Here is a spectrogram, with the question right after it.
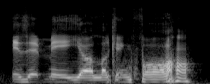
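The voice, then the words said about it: Poor Palpatine character voice. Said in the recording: “my terrible Palpatine impression ... Was pretty bad.”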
